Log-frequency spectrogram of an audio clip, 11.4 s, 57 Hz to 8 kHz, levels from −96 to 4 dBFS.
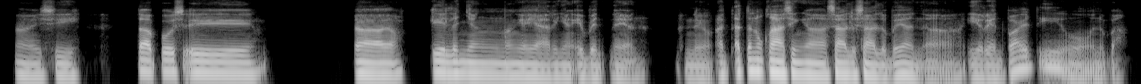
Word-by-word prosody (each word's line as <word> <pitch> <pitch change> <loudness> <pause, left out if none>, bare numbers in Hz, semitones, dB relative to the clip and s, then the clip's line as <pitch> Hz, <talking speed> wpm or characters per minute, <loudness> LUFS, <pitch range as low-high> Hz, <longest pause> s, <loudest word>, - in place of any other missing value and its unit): Ah, 95 -3 -3
I - - -3
see. 95 0 -4 0.6
Tapos, 120 -1 +2
eh, 105 -2 +2 1.0
ah, 100 -1 +3 0.3
kelan 105 -2 +3
'yang 100 -1 +2 0.2
mangyayari 90 -2 -1
'yang 85 - -5
event 85 -1 -4
na 85 - -6
'yan? 75 -1 -6 0.5
Ano 80 -2 -5
at 95 0 -4 0.2
anong 120 -1 +5
klaseng, 110 -3 +6
ah, 95 -1 +2
salu-salo 95 -3 +2
ba 90 - -3
'yan? 95 -4 +1
Ah, 85 +5 -8
year 85 -1 -5
end 80 -1 -5
party 115 - -1
o - - -5
ano - - -7
ba? - - -15
95 Hz, 145 wpm, -23 LUFS, 85-105 Hz, 1.0 s, klaseng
